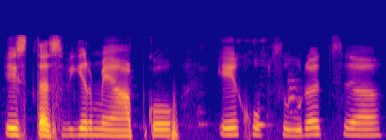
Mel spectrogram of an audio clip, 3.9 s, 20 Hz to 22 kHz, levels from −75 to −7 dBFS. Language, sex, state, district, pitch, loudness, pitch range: Hindi, female, Madhya Pradesh, Bhopal, 180 Hz, -21 LUFS, 170-190 Hz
